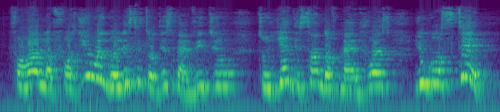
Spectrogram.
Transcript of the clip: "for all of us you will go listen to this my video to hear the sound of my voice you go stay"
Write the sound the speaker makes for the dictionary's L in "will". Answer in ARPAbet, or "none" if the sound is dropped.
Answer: N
